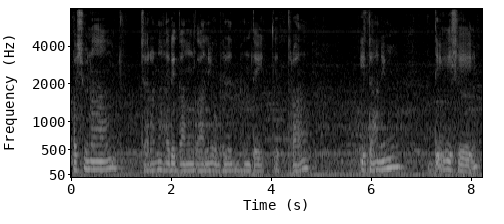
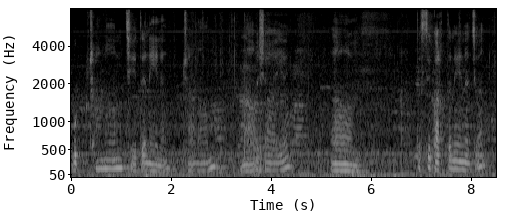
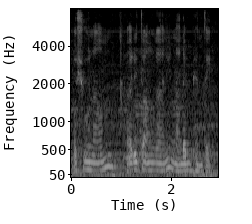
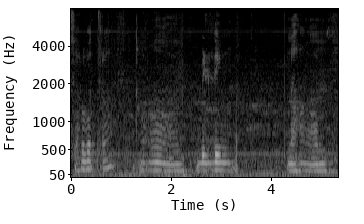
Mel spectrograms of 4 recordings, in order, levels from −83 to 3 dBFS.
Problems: low volume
